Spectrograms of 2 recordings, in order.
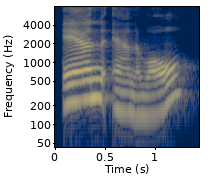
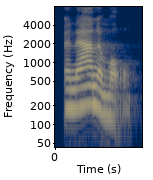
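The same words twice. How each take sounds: First: The article is stressed with a full vowel. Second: The article is reduced to a weak schwa. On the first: "when you want to emphasize the fact that it's one thing" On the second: "Both of them are pronounced with a schwa when unstressed"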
